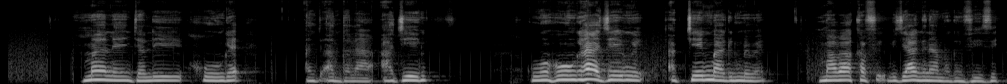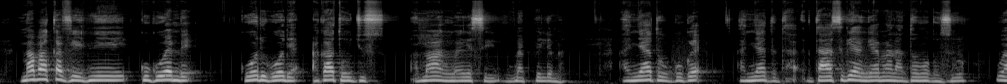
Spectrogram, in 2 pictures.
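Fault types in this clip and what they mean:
Wi-Fi interference: a nearby radio's beacon, rectified by the audio circuit, ticks steadily every 102.4 ms under the speech, quietly; its fixed rate distinguishes it from random crackle.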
